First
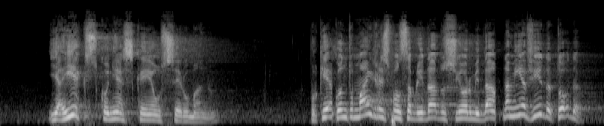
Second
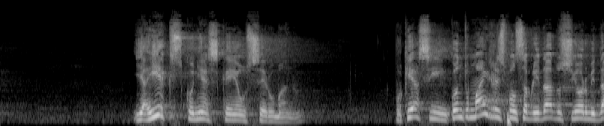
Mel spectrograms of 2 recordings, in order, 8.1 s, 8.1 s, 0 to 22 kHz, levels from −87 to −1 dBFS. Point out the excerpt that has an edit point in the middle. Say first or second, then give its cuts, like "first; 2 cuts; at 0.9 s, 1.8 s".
first; 2 cuts; at 4.4 s, 6.6 s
